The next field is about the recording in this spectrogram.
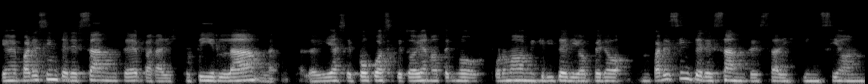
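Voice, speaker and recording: Speaking in a Rioplatense accent at a moderate pace with hardly any pauses, a woman keeps a fairly low pitch and fairly even intonation. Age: 50s. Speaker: school director and educator. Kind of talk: podcast interview.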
